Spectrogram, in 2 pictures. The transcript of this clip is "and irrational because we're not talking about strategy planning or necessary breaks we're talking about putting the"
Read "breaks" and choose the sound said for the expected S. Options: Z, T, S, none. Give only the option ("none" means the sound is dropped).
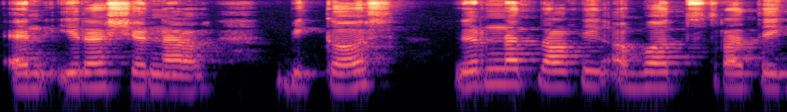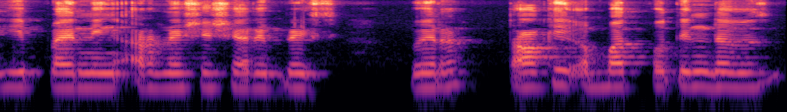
S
